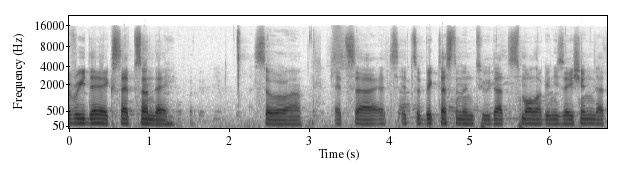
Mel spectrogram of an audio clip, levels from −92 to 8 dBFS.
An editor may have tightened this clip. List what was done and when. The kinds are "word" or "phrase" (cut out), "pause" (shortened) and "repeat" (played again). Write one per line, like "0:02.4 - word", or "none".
0:03.1 - pause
